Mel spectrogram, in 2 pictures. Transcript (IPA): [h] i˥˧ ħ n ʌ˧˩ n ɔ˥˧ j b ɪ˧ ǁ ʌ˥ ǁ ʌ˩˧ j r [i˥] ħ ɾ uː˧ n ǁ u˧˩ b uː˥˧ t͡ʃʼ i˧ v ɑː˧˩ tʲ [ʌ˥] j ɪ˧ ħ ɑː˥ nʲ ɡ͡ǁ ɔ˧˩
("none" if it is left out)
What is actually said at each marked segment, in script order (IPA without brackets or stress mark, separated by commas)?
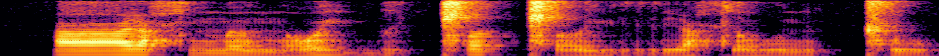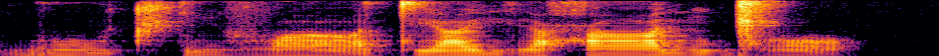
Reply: ʕ, i˧˩, ɑ˥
